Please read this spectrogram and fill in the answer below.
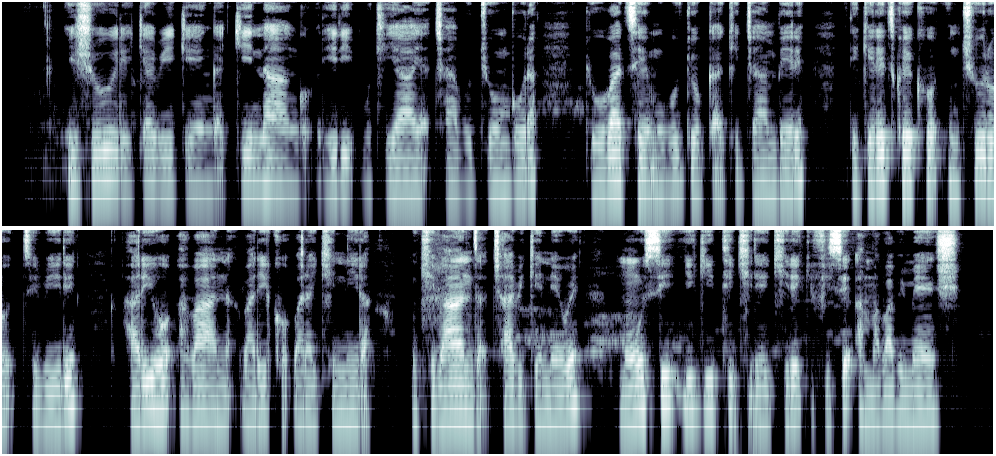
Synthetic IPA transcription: iʃuːɾeɾɟaβiɡe̞ːŋɡa̰ɾɟ̥iːn̥haːŋɡo̞ɾiɾimukʰijaja̰t͡ʃaβud͡ʒuːmbuɾad̥uβat͡se̞muβuɾɟo̞b̚ɡa̰kʰid͡ʒaːmbe̞ɾe̞ | ɾiɡe̞ɾe̞t͡swe̞kʰo̞ʔint͡ʃuɾoz̥iβiɾi | haɾiho̞ʔaβaːnaβaɾikʰo̞βaɾakʰiniɾa | mukʰiβaːnza̰t͡ʃaβiɡe̞ne̞we̞muːnsijiɡitʰikʰiɾe̞kʰiɾe̞ɡ̥ifise̞ʔamaβaβime̞ːnʃi̥

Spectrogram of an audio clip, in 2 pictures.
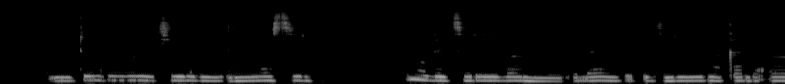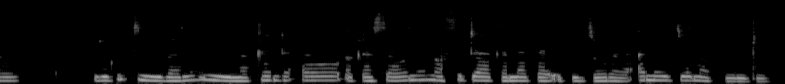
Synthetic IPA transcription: muto̞ŋdewoje̞t͡ʃiiŋɡuinemasir | ino̞ɓet͡seɾeʋan̤ukuɗaiɡekud͡ziremakanda̰ʔawo̞ | nɡe̞kutiʋamwenimakandaʔawo̞ʔakasaonemafutaːkanakaḛkud͡zo̞ɾaano̞itemakuːndu

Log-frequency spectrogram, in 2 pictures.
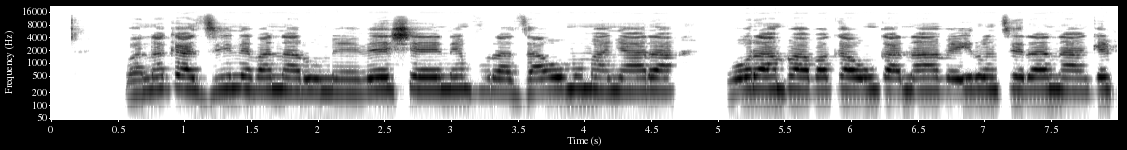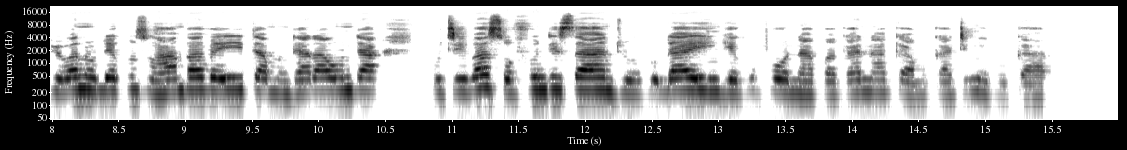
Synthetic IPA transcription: ʋanakad͡zine̞ʋanaɾume̞ʋe̞ʃe̞ne̞ɱvuɾad͡zaʋo̞mumaɲaɾa | ʋo̞ɾambaʋakauŋɡanaʋe̞iɾo̞nze̞ɾanaŋɡe̞ʐe̞ʋano̞ɗekuzo̞ɦambaʋe̞itamundaɾaundakutiʋazo̞fundisantʰukuɗaiŋɡe̞kupo̞nakwakanakamukatimwe̞kuɡʱaːra

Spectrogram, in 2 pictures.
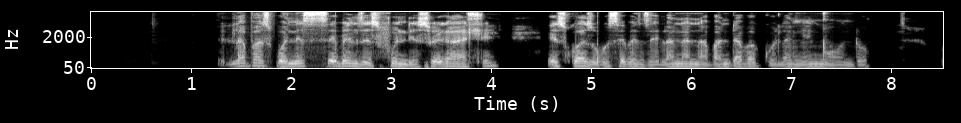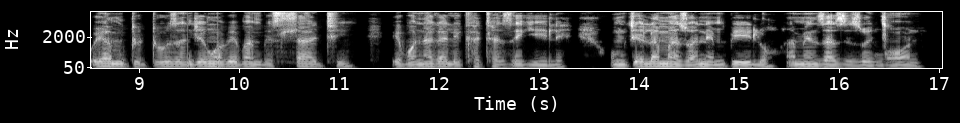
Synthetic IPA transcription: lapʰasiɓɔnisi̥sɛɓɛnd͡zʱesi̥fundʱiswɛɣaɬɛ | esi̥ɣwazuɣusɛβɛnd͡zʱɛlananaβantʼaβaɡ̥ʱulaŋɛŋ͡ǀʱɔːndʱɔ | ujam̩d̥ʱud̥ʱuzand͡ʒʱɛŋɔβɛβambʱisi̥ɬatʰi | ɛβɔnaɣalɛkʰatʰazeɣilɛum̩t͡ʃʼɛlamazwanempʼilɔa̰mɛnd͡zʱazizwɛŋ͡ǀʱɔːnɔ

